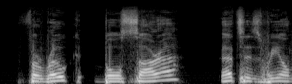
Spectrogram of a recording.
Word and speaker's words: Farouk Bulsara: His real name is actually, I can't even pronounce it. It's like Faroka. Here we go. Farouk Bulsara.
